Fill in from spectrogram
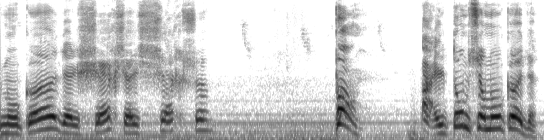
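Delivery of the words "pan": a sharp spoken bang for the bat's hit; imitated bang. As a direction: pop out « Pan ! » like a sudden knock. The bat bangs the keypad. (bruit de coup imité, sec)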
